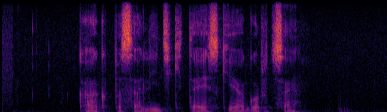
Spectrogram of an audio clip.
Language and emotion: Russian, neutral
